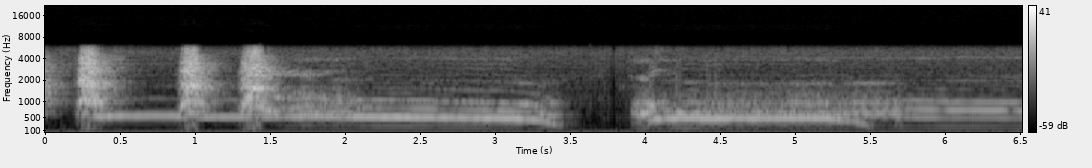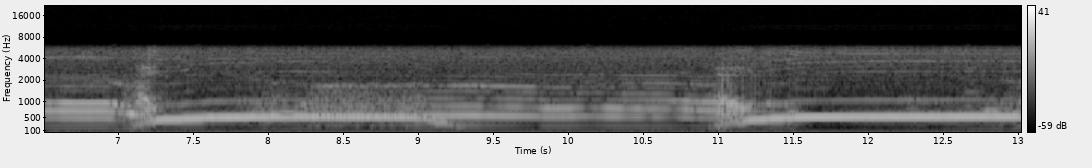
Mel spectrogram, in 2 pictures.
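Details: Miniature schnauzer singing for an audience: three quick yelps, then four long sustained howls, each holding a steady tone a few seconds before dropping off, with brief rough bursts between them.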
